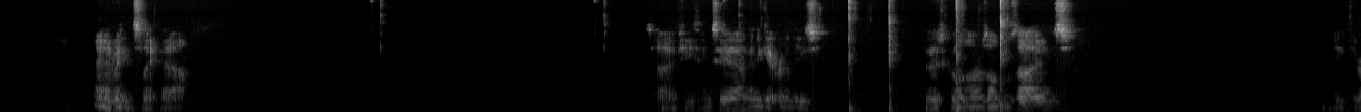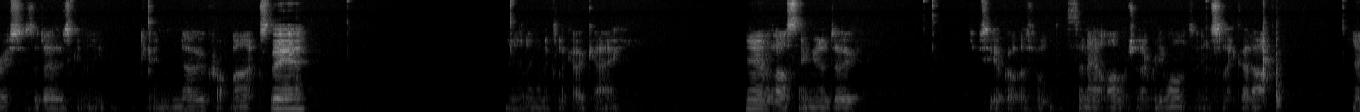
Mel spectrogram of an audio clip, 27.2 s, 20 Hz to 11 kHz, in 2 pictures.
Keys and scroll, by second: 8.4 0, 8.8 Tab, 9.5 0, 9.9 Tab.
